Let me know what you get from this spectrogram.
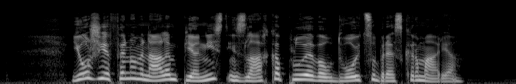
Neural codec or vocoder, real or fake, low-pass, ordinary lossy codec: none; real; none; none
